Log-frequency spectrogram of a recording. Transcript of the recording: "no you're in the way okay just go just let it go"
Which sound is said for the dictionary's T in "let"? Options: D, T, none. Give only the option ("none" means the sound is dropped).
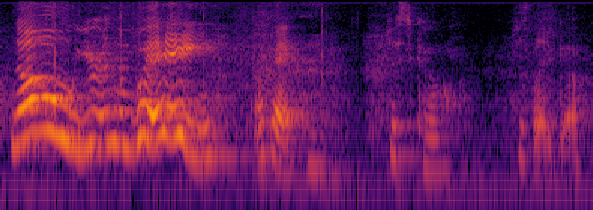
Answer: none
